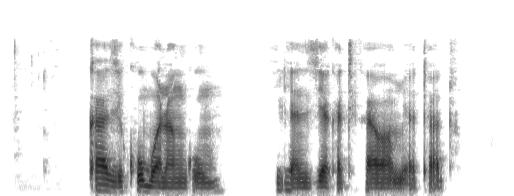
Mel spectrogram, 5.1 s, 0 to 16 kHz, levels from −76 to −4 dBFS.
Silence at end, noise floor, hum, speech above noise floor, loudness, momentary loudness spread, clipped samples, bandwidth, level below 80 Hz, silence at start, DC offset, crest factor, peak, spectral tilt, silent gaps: 0.6 s; -80 dBFS; none; 61 dB; -19 LUFS; 12 LU; under 0.1%; 7.8 kHz; -56 dBFS; 0.9 s; under 0.1%; 18 dB; -2 dBFS; -5.5 dB/octave; none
